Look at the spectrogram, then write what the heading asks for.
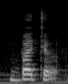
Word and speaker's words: butter: Butter. R is a silent letter. The words which end with R will sound butter, paper, wrapper.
